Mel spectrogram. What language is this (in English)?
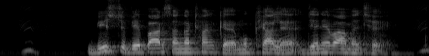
Maithili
